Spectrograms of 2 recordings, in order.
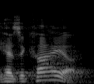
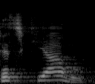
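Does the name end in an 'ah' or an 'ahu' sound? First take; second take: ah; ahu. First: The name ends in 'ah', without a final vowel. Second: The name ends in 'yahu', with a final vowel. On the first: This is the familiar English form of the name. "We've lopped off the ending vowel. We say Hezekiah" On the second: This is the original Hebrew form of the name. "Hetzkiyahu in Hebrew"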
